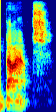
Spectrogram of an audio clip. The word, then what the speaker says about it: Bach: But he this gentleman pronounced his name Batch for reasons that I don't understand. But he was Welsh and he was known to to pronounce it batch.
